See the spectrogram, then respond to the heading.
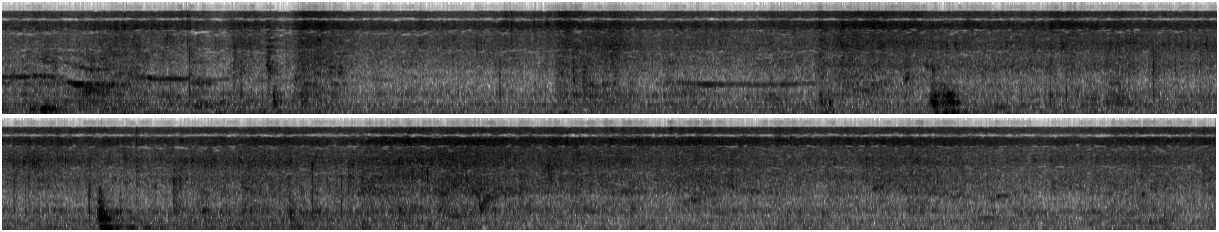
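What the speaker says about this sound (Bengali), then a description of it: "তো আমার কিন্তু ডিমগুলো ভাজা হয়ে গেছে" Spice-coated eggs frying in a pan make a steady, fairly quiet sizzle throughout, broken by scattered taps and scrapes of a utensil being stirred, with no talking.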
